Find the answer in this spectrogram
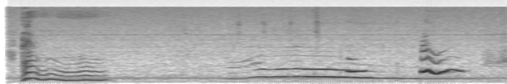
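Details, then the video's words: Pomeranian in India singing, giving short wavering tonal howls at low pitch, a brief bent note, then a longer gently rising and falling hum-like tone and a final rising yelp, with a steady electrical hum underneath. "Singing Pomeranian"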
